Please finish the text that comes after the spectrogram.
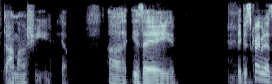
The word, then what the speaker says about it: Damacy: it's a she at the end. Damacy.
